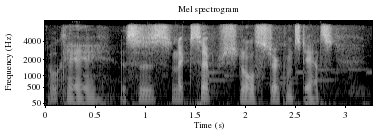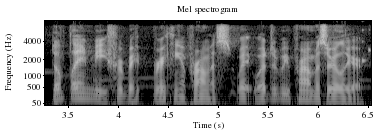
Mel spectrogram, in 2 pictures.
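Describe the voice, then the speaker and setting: A man's voice: mid-range voice, lively intonation, normal speed, muffled recording. A man reading a visual novel aloud on a headset mic, acting out the dialogue and adding offhand comments in a casual way. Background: soft music.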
